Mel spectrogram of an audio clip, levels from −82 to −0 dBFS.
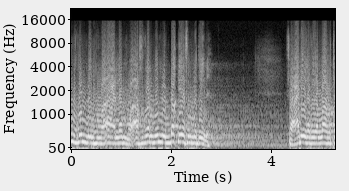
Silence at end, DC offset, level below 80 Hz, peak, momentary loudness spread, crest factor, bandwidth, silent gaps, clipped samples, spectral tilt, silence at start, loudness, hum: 0 s; under 0.1%; -32 dBFS; -4 dBFS; 18 LU; 4 dB; 16 kHz; none; under 0.1%; -5.5 dB/octave; 0 s; -8 LUFS; none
